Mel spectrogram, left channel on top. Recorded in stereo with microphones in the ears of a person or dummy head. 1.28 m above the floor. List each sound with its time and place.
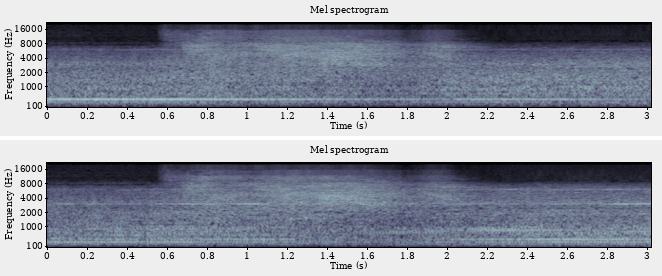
0.6 s tearing paper: 25° left (ahead or behind), 3.5 m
